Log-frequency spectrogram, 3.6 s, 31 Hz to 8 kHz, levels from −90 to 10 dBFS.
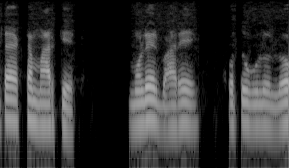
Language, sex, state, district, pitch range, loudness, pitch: Bengali, male, West Bengal, Purulia, 125-140 Hz, -31 LUFS, 130 Hz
